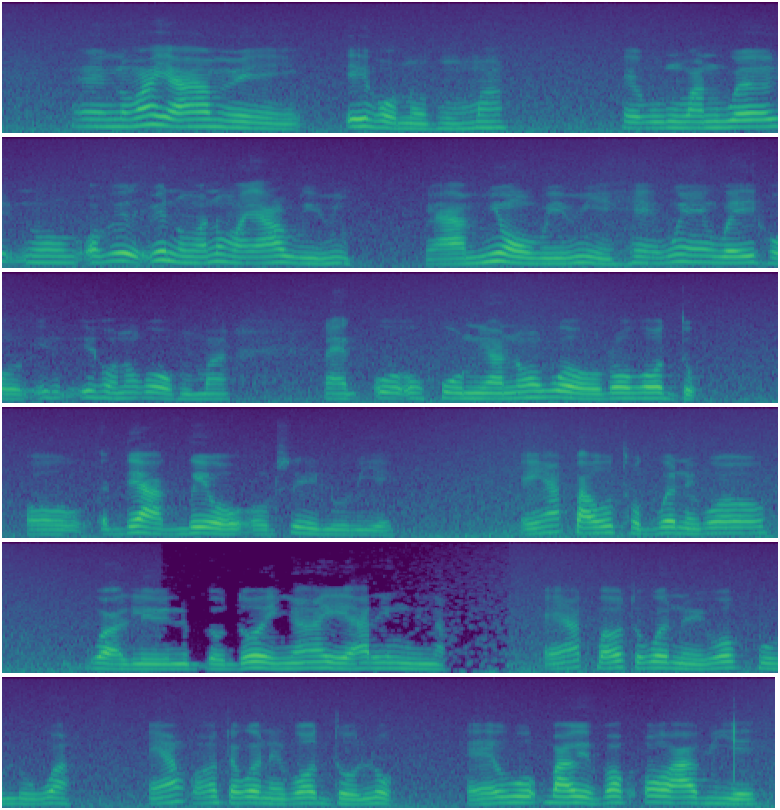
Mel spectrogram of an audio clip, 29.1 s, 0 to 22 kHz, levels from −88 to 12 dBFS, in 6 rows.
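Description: Overdone noise removal from 20.39 to 22.56 s in this speech clip: an over-strong reduction stage shuts down bands near its noise estimate, leaving twinkling near-silence over room noise about 19 dB down.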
